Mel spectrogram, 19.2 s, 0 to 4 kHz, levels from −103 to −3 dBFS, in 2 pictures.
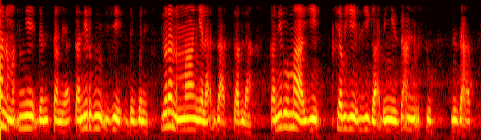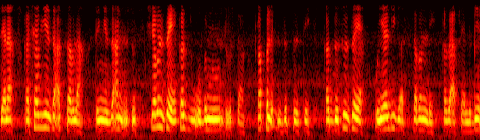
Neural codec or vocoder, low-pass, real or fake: none; 3.6 kHz; real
